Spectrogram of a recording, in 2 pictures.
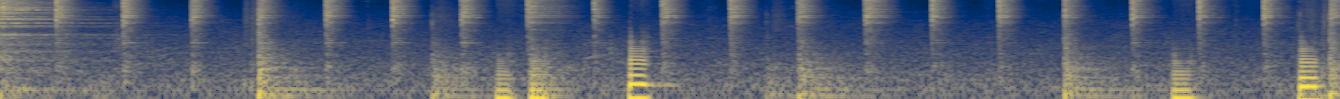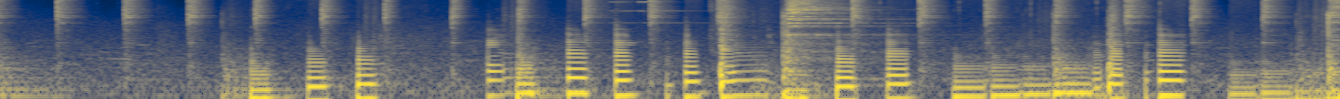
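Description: Drum kit keeping a steady beat with cymbal and drum strokes on a street. An electric bass guitar joins with short low notes about halfway through, growing busier into a continuous bass line near the end.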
